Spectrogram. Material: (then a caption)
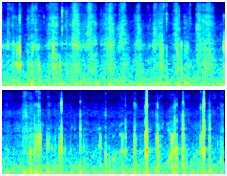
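Glass. A small pink glass nail polish bottle, partly full of polish, is held in one hand while the fingertips of the other hand pump the plastic cap and its brush up and down inside the neck, close up. The result is a quiet, irregular run of sharp, dry clicks and taps with bright ticks over a faint, wet slosh. The clicks grow louder and more distinct toward the end.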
